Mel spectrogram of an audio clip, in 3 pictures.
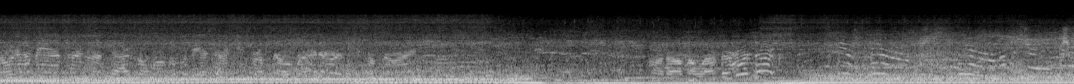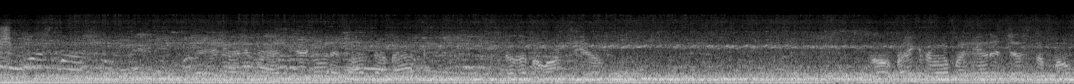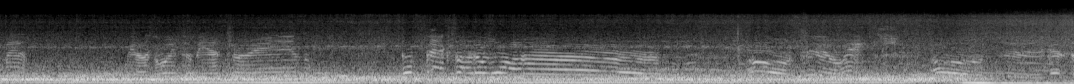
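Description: Jungle Cruise boat's motor running with a steady low hum. Its note drops about five seconds in and climbs back up around eight seconds.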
